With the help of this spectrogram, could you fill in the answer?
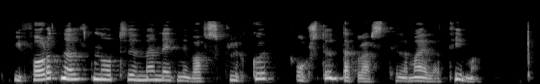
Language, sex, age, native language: Icelandic, female, 50-59, Icelandic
